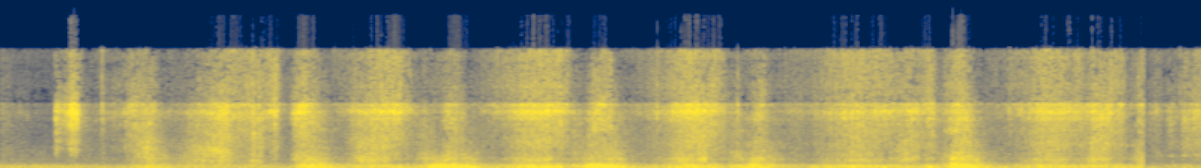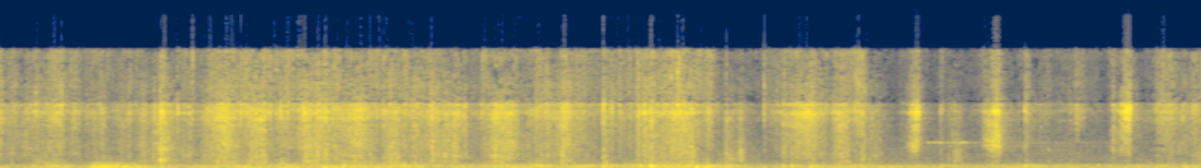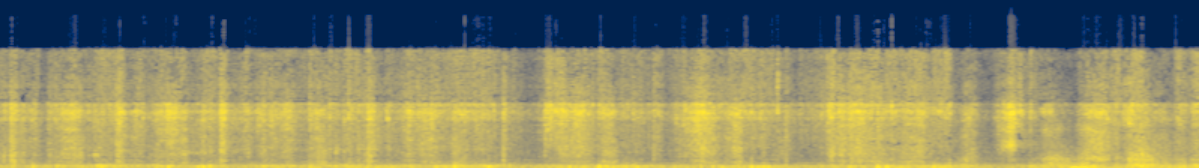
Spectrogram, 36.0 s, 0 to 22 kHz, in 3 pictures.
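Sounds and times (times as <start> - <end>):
dry mud brick crunching: 11.7 - 36.0.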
